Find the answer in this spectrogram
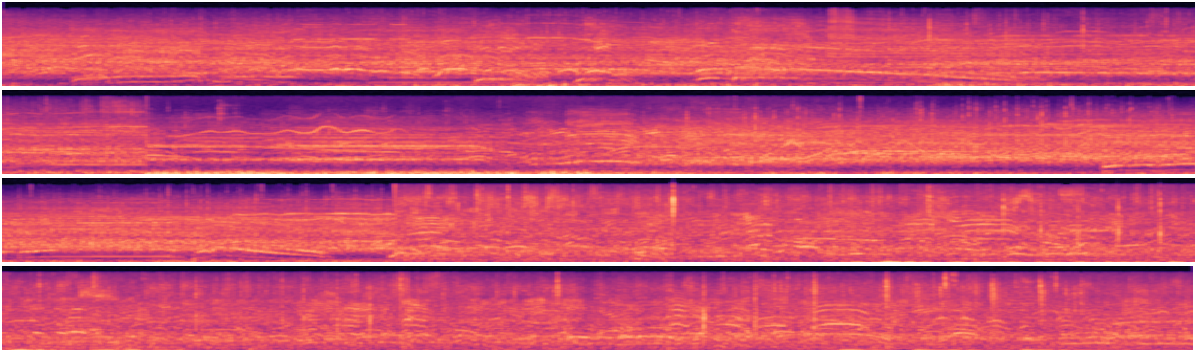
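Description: Football stadium crowd cheering, with many indistinct voices mixed in. The sound changes abruptly at edits about nine and eighteen seconds in.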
